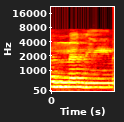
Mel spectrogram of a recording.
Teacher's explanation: اور ذی یا مدہ ہے 2 حرکات لمبا کرتے ہیں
